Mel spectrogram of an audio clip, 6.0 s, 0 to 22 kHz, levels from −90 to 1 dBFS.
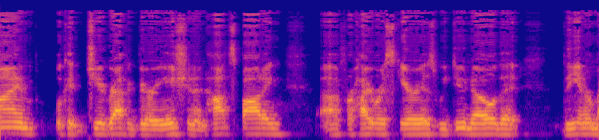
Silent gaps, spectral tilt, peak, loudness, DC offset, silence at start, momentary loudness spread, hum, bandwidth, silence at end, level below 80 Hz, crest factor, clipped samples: none; -4 dB/octave; -6 dBFS; -23 LUFS; under 0.1%; 0 s; 10 LU; none; 17 kHz; 0 s; -68 dBFS; 16 dB; under 0.1%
